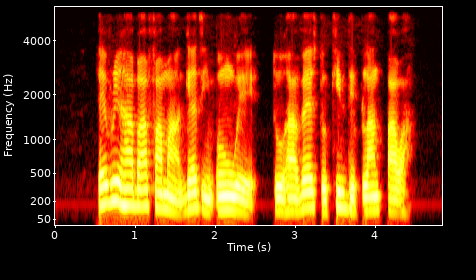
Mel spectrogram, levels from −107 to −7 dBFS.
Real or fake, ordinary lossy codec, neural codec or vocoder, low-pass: real; none; none; 5.4 kHz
